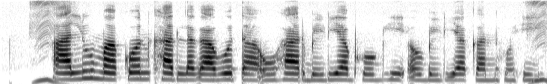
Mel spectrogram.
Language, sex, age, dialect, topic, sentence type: Chhattisgarhi, female, 25-30, Northern/Bhandar, agriculture, question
